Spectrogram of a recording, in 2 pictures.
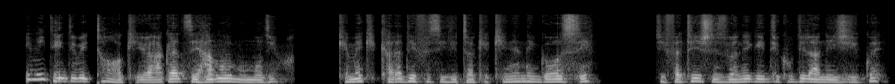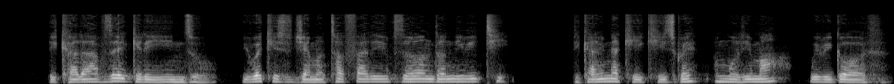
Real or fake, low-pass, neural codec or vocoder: fake; 10.8 kHz; codec, 16 kHz in and 24 kHz out, 0.4 kbps, LongCat-Audio-Codec, two codebook decoder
